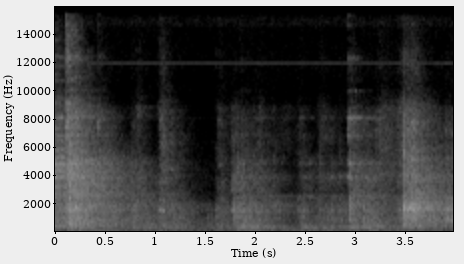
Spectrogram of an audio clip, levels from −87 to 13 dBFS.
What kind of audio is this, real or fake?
real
